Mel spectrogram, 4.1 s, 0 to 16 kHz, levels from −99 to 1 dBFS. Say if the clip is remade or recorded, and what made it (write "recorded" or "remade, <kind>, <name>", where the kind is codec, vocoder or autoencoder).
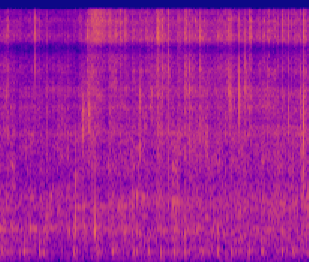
remade, codec, SNAC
